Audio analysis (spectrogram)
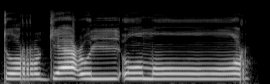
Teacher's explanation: حرف را کا حکم ہے تفخیم، تو ہمیں حرف را کو موٹی آواز میں پڑھنا ہے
